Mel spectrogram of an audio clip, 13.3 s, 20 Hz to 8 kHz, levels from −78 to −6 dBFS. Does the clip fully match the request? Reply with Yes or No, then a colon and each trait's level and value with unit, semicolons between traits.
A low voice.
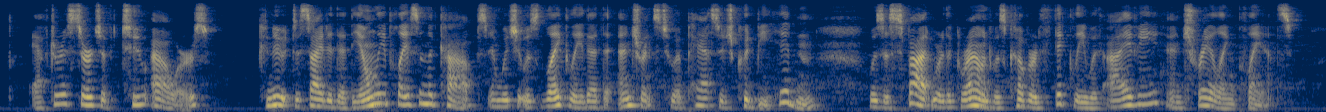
No: medium, 185 Hz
